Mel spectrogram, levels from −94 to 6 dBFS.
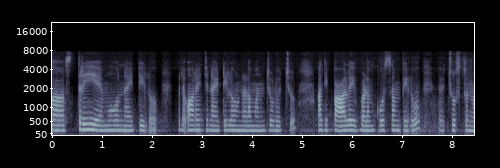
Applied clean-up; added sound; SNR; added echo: neural separator model SepFormer DNS4.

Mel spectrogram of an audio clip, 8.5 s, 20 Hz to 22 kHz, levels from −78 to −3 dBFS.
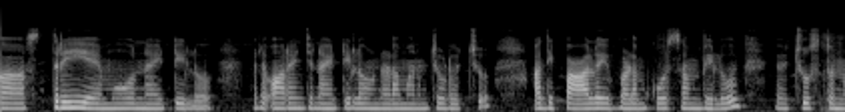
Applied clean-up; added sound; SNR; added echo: none; none; none; none.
